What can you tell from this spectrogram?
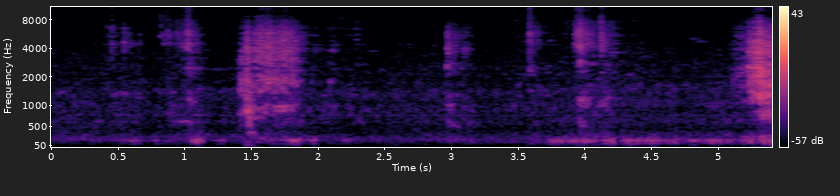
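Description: Faint, scattered crackles and clicks: dried whole red chillies being crumbled by hand into a pot.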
